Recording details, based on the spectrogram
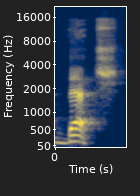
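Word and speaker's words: Bech: Jack BCH is how you pronounce it. I've heard some people say Beck. It's actually BCH. It's uh I guess it's a French pronunciation, but also from TCU.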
